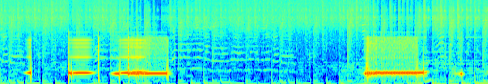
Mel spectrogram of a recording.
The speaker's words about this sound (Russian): Сейчас я ей пытаюсь звонить.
